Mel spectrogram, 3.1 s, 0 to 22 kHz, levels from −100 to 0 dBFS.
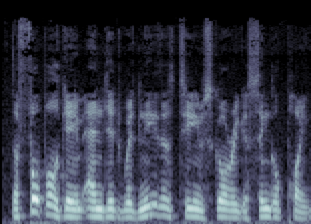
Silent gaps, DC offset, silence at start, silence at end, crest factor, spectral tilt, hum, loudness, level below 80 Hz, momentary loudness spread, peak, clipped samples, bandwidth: none; under 0.1%; 0.15 s; 0 s; 18 dB; -7.5 dB/octave; none; -22 LUFS; -58 dBFS; 7 LU; -4 dBFS; under 0.1%; 15.5 kHz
